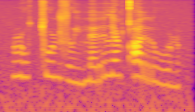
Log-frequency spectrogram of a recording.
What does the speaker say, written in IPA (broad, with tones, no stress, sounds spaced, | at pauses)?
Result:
ɭ u˧ ǀ u˧ ɳ z ɯ˨ j n ɛ˨ r l i˧ ɳ qʼ ɛ˧ r u˨ ɳ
